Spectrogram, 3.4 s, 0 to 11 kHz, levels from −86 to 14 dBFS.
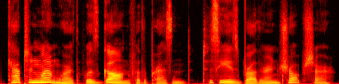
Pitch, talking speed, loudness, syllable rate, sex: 200 Hz, 230 wpm, -19 LUFS, 6.0 syllables/s, female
